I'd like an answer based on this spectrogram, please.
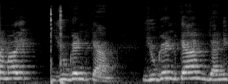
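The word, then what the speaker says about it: Jugendcamp: फिर है हमारी युगेंट कैंप। युगेंट कैंप यानी कि यूथ कैंप। अब युगेंट कैंप मत पढ़ देना। जे की साउंड वाई से प्रोनाउंस होती है जल रही है।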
